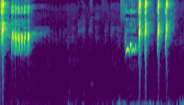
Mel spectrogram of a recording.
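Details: Cucak cungkok song as master material for training songbirds. A short buzzy, grating phrase is followed by a pause, then scattered high harsh chips over a faint low background rumble.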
